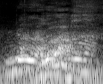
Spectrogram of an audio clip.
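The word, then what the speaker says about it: רוּחַ: If you have a word and it ends in a het, and under the het is a patak. It's pronounced a certain way.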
